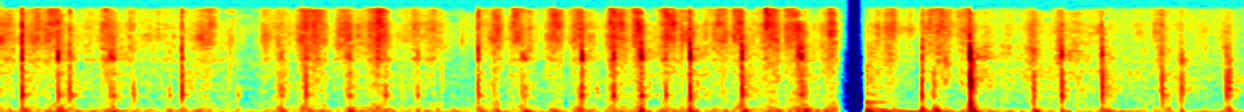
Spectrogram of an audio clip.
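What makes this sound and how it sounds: Gloved fingertips tap quickly on a small, hollow white cardboard Apple product box, making a dense run of soft, low, hollow thuds with faint bright clicky edges. The tapping stops for a brief silent moment near the middle, then resumes at the same quick pace.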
